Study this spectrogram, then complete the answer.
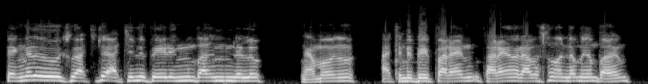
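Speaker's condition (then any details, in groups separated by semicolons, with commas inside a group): Cerebral palsy; present from birth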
